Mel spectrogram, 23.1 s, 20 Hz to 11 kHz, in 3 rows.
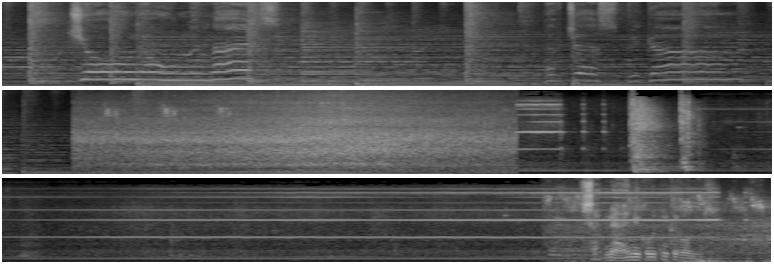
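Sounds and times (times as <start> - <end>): car driving past: 8.4 - 12.9
high ringing tone: 12.8 - 13.5, 14.8 - 22.7
low hum: 14.9 - 23.0.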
